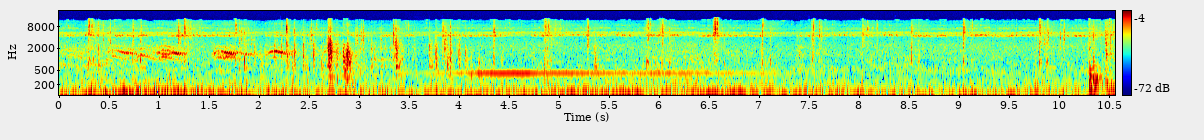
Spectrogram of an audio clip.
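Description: Soft footsteps tread on stone.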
